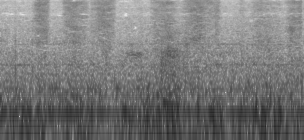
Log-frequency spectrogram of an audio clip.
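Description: Moving truck's engine idling with a steady low hum, with a few short scraping strokes of an ice scraper on a frosted windshield.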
